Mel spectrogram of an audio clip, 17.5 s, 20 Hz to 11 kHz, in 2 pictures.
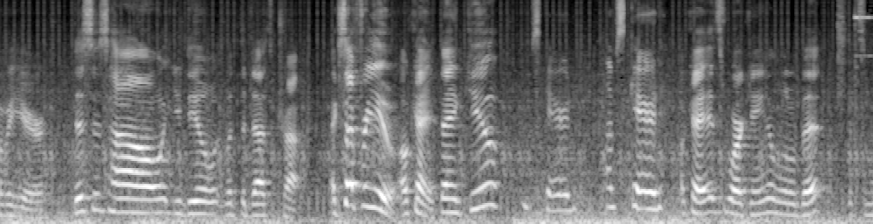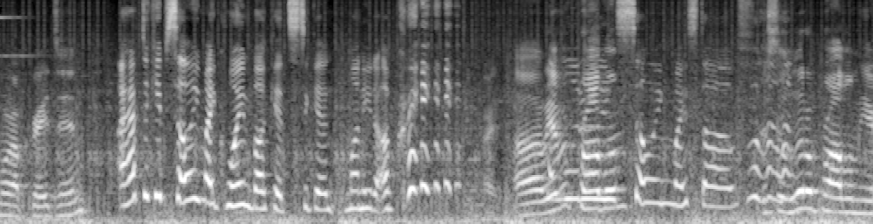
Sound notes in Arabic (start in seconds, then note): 12.7 يضحك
